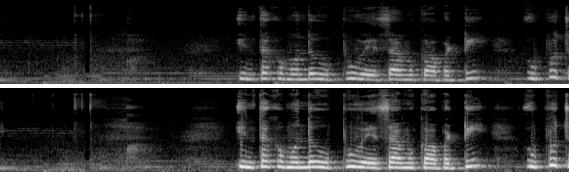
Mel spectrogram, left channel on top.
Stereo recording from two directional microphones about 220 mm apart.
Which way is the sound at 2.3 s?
40° right (ahead or behind).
